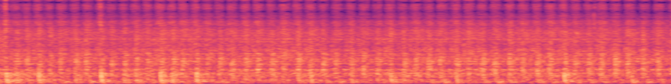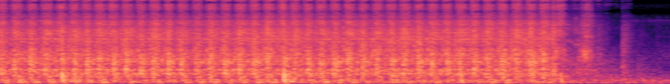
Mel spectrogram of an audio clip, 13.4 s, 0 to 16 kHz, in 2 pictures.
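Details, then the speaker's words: 1967 Volvo 122S Amazon at idle: sharp, loud puffing tick, steady at roughly four per second, until the engine cuts off. Exhaust leaking through a hole at the header flange that could not be sealed; a new exhaust was bought. "has made a lot of noise from the hole on the flange here. I've not been able to get it sealed up."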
